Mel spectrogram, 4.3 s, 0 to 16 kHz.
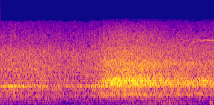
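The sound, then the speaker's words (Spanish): A huge stadium crowd at a Barça football match breaks into sustained, roaring applause and cheering in the 14th minute, a dense wall of clapping that swells louder midway and stays intense throughout, with no clear voices standing out. “y ovación atronadora de nuevo en todo el estadio.”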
